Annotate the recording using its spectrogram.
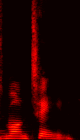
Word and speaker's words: Montagne: Now, he Americanizes as Montaigne. So I'm trying to be hip to the jive here, right? And pronounce his name correctly.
